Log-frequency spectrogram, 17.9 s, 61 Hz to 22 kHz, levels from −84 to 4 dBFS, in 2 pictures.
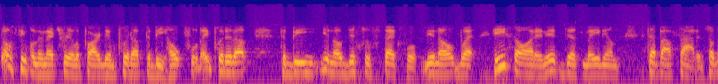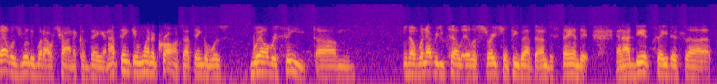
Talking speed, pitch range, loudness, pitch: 255 wpm, 115-140 Hz, -19 LUFS, 125 Hz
